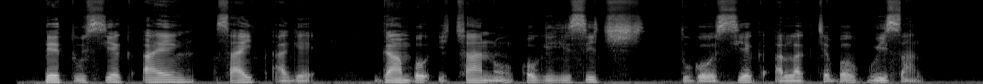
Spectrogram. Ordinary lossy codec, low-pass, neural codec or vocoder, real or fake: none; none; vocoder, 44.1 kHz, 128 mel bands, Pupu-Vocoder; fake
